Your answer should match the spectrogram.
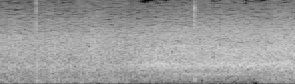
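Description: A football stadium crowd reacting to a goal sends up a steady, broad roar of cheering that holds at an even level and swells slightly toward the end, with no clear voices standing out.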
